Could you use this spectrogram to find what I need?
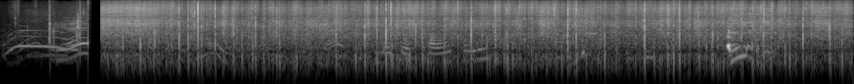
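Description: A firework fountain hisses and roars steadily.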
